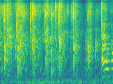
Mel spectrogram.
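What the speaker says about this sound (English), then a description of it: "one more round of applause" A brief burst of audience applause at a cultural event with Cambodian costumes, uneven clapping mixed with voices talking over it.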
